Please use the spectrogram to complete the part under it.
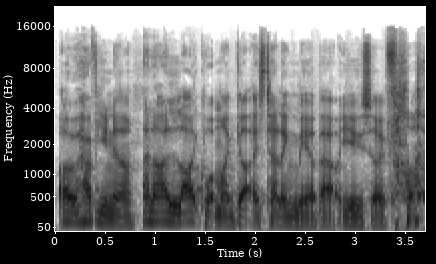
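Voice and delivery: usual speaking voice

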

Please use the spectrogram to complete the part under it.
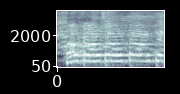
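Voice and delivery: loud, repeated referee's call; rapid-fire shouted ruling. Real, not acted. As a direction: announce it loudly over the crowd. Calling the player out.

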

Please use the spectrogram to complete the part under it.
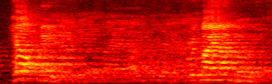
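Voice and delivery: congregation repeats "Help me with my unbelief" loudly; loud call and response. Real, not acted. Congregation echoing the pastor, loud and together. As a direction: shout "Help me with my unbelief" back to the preacher. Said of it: "Would you repeat that after me?".

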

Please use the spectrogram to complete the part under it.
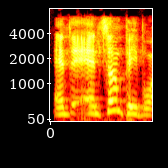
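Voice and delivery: ordinary delivery

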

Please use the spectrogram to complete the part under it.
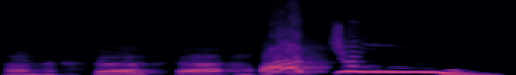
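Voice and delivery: building uh uh into a huge loud achoo; big sneeze. Acted. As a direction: wind up and explode into an elephant sneeze. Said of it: "And Gajapati Kulapati said".

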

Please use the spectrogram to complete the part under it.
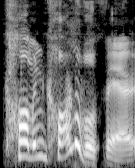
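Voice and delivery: high, haughty disdain; arrogant pansy. Acted. Actor recalling a pansy prince's lines, arrogant disdain. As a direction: sneer it like a pampered prince. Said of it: "in that kind of attitude".

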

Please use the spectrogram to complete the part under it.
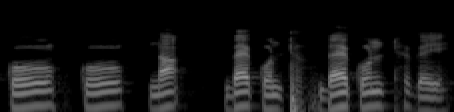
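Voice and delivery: ਕੋ ਕੋ ਨਾ slowly, each word apart; slow demonstration, ਕੋ ਕੋ as two separate words; separated words. Shown as a demonstration. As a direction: leave a gap between ਕੋ and ਕੋ, then ਨਾ. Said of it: "ਇਸ ਤਰ੍ਹਾਂ ਉਚਾਰਨ ਕਰਨਾ ਹੈ".

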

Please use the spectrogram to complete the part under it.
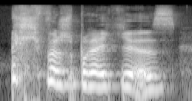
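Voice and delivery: slow, tearful vow; understated sob, drawn out; sobbed promise. A narrator's reading. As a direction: promise it through held-back sobs. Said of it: "schluchzte Diana".

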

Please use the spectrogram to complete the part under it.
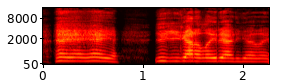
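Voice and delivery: high-pitched, hurried placating voice; imitated urgent pleading. Friends telling staggering drunk to lie down, high-pitched pleading. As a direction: mimic small guys trying to settle a big drunk.

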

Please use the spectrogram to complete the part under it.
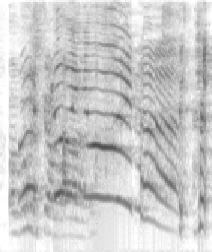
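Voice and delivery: high, slow laughing cry; laughing disbelief. Real, not acted. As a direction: laugh it out stunned. Laughing shock at bodies.

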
